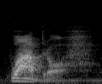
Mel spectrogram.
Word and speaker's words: quadro: O Q, o A de quá tem a mesma pronúncia que o nosso, tá? Então fica aqui a pronúncia da palavra para vocês. Quadro.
